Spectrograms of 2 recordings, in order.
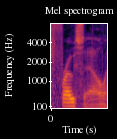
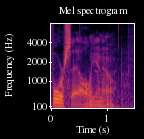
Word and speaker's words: Frocell: It's Frocell, and he's been calling himself Forcell, How much?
